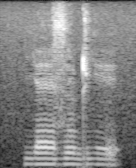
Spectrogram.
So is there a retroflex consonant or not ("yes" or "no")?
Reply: yes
